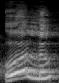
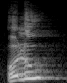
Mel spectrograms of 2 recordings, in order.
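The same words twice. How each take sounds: First: The name has an American-style pronunciation. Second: The name has its native, non-American pronunciation.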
